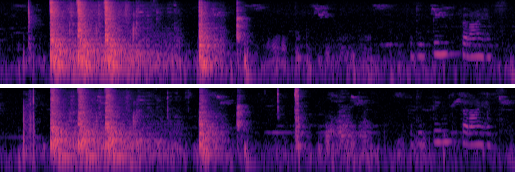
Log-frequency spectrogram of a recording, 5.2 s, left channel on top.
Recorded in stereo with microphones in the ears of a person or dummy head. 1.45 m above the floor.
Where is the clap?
85° left, 1.4 m.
